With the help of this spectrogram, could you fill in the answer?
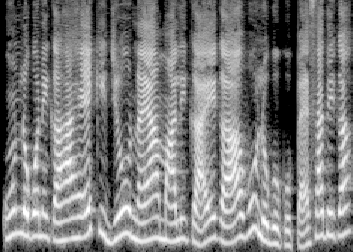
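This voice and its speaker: A woman's voice: a little high, unhurried, fairly bright tone. A woman playing a chatty neighbourhood woman in a cartoon moral story, exclamatory and familiar in manner. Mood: gossiping.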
